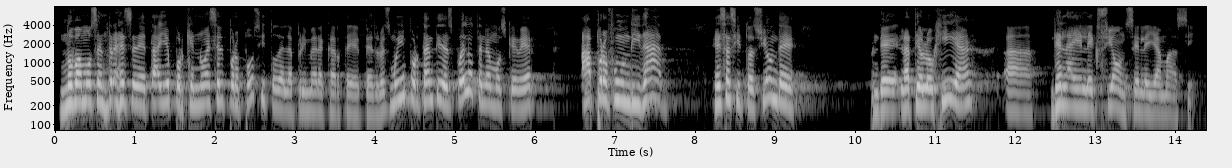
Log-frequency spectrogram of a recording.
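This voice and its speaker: Mexican man preaching, chatty teaching tone, high voice, echo of a church hall. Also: normal speed, darkish tone. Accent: Mexican Spanish. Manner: conversational teaching, addresses congregation as family. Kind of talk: sermon. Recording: long hall reverb.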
